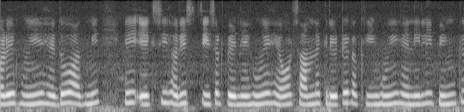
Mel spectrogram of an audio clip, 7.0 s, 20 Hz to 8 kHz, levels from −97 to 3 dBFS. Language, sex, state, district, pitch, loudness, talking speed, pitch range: Hindi, female, Maharashtra, Washim, 245 Hz, -15 LUFS, 195 wpm, 235-260 Hz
